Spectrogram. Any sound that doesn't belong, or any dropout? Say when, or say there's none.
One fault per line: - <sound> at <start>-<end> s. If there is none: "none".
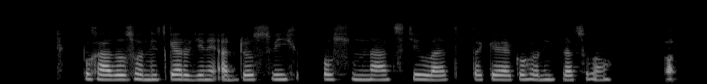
- laugh at 6.6-6.8 s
